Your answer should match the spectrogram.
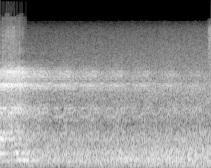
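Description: A man's amplified voice finishes a word at the very start, then a steady whir of an electric wall fan and room noise fills the short pause.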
